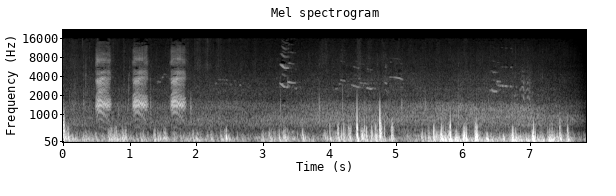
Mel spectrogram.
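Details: Northwestern crows on San Juan Island, filmed in October 2020 on a phone: three harsh, nasal caws in quick succession about half a second apart, then faint distant calls over steady low rumbling wind or handling noise.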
